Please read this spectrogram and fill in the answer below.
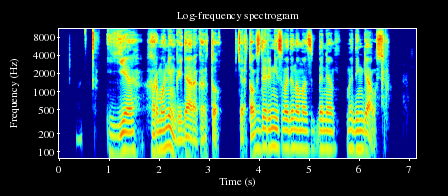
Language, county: Lithuanian, Šiauliai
